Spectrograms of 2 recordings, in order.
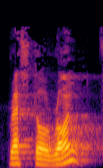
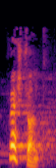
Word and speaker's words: restaurant: Restaurant. Restaurant. Three syllables. No. Restaurant. Restaurant.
